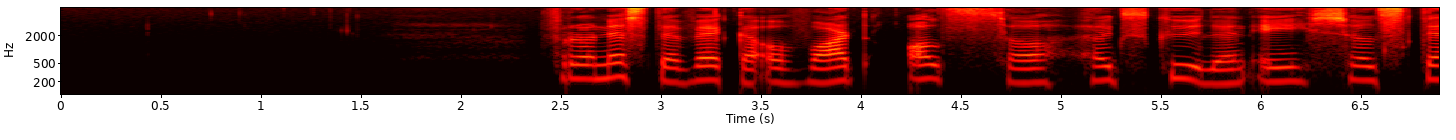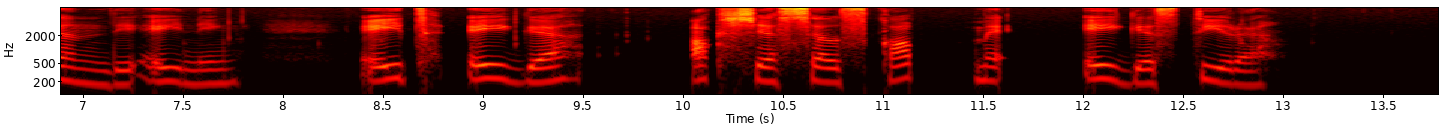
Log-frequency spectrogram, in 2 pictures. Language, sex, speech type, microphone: Norwegian, female, read, Sennheiser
